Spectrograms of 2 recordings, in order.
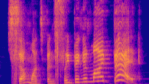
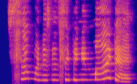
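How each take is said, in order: First: It is said in a great big voice. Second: It is said in a wee little voice. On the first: "in his great big voice" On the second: "he cried out in his wee little voice"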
